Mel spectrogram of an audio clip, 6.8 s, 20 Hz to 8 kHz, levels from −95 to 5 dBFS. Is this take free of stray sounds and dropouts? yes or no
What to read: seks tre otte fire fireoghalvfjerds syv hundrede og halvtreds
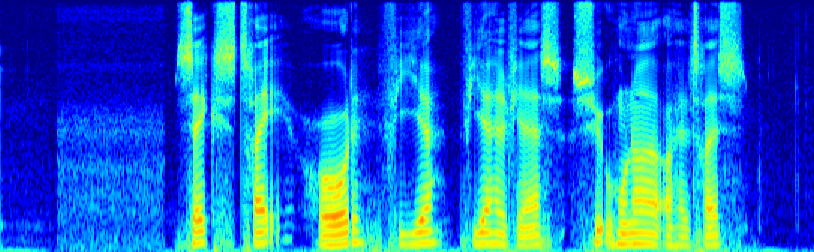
yes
